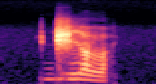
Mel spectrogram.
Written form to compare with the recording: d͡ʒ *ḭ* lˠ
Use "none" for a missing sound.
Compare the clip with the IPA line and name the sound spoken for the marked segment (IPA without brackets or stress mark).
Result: i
